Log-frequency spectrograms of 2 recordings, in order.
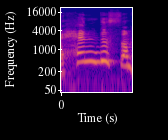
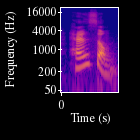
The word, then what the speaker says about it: handsome: 자, 우리 hand이라고 했을 때 핸드섬 아니죠? 자, 손 그리고 뭐 이런 그게 아니잖아요. handsome d는 발음이 나지 않는 무음철이 되죠. handsome 잘생긴 단어고요.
